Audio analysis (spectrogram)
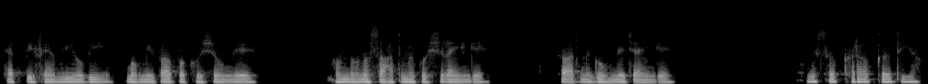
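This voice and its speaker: Over a muffled, phone-like line comes a man acting as a distraught husband in an audio drama. He is brooding and bitter, repeating himself as he pleads and threatens, and his pitch stays fairly flat. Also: natural voice. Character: distraught, menacing husband, bitter and self-pitying.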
